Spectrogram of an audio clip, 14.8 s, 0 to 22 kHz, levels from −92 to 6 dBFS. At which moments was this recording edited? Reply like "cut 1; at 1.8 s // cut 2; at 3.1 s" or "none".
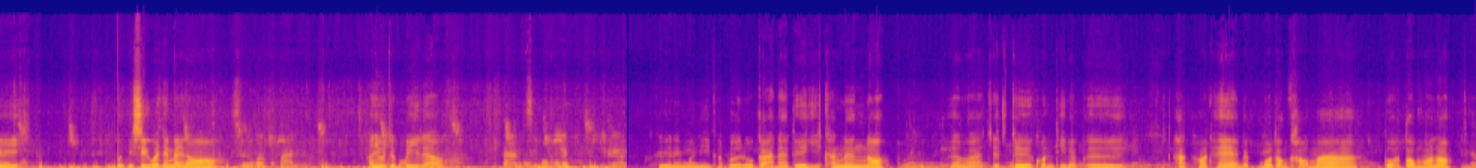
cut 1; at 1.2 s // cut 2; at 6.2 s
